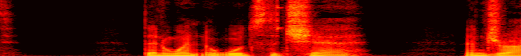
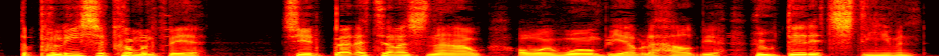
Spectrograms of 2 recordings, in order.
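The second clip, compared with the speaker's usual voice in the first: loud, urgent demand; 5 semitones higher, 6 dB louder, faster than usual. A narrator's reading. Tom pressuring the old man, loud and demanding. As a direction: press him hard for an answer. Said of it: "Tom demanded".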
